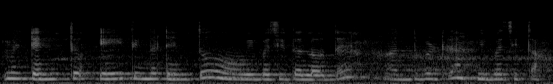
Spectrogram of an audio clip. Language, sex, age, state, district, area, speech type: Kannada, female, 18-30, Karnataka, Hassan, rural, spontaneous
